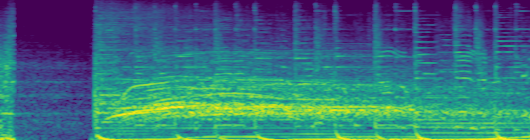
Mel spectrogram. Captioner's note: crowd cheering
